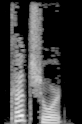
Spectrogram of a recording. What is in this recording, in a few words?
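"cut short", British English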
